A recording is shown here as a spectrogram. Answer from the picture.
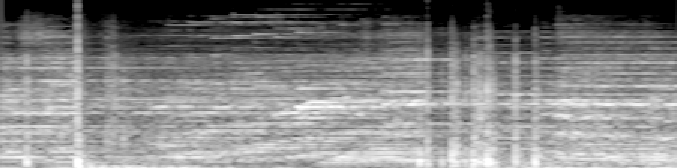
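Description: Aerial fireworks going off over the show's music: one sharp bang about half a second in, then a quick run of cracks and pops around the three-second mark.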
